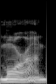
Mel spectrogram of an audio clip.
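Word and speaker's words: Morón: Lake Moron, it's spelled moron, but in Spanish it's Moron, in the Paracas area,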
